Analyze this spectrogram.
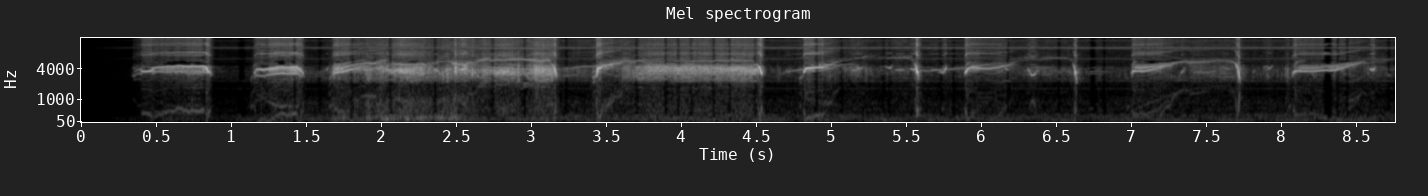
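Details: Bald eagle eaglets begging at the nest while their mother brings in food, with three siblings jostling to feed: high, thin whistled squeals, rising and wavering, in bursts with short gaps.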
